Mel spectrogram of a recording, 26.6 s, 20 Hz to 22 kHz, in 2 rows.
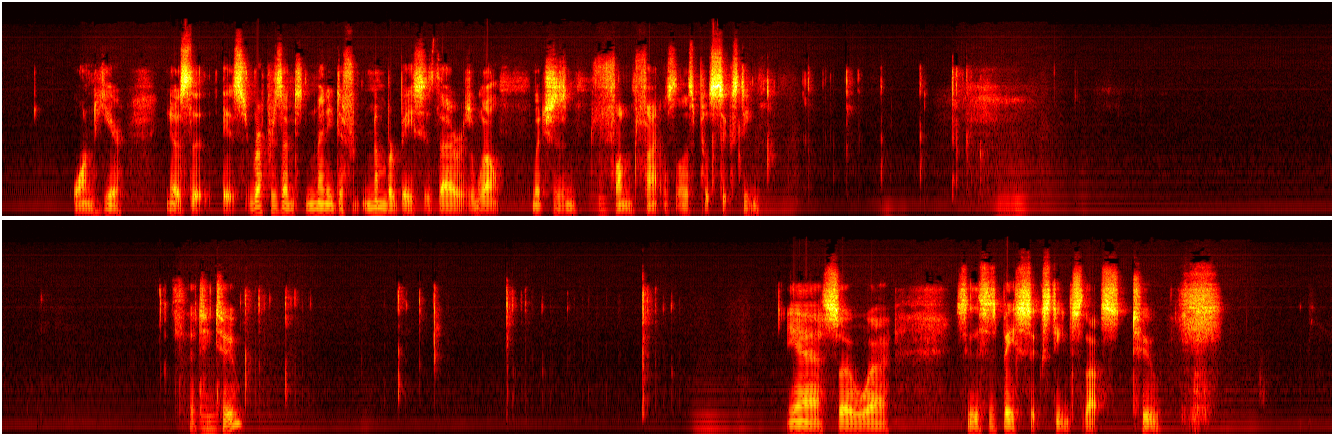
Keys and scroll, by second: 7.1 typing, 17.1 typing, 18.4 BackSpace.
